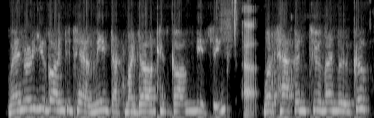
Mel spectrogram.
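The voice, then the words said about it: Accented speech, question-like intonation. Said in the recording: “The way you speak, it kind of sounded like a question. ... You are insulting my accent?”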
